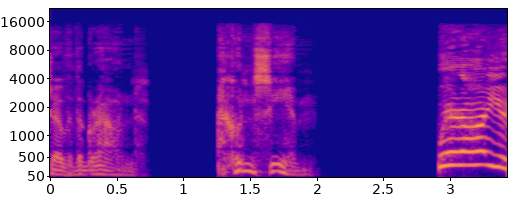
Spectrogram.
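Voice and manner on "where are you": very high, loud call. A narrator's reading. Boy searching for his father, calling out. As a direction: shout to someone you can't see.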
